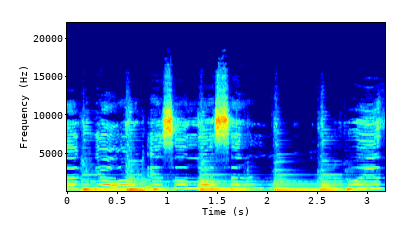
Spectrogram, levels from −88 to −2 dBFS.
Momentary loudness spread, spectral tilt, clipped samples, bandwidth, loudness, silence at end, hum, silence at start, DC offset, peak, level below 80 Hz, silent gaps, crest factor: 10 LU; -3 dB/octave; under 0.1%; 17 kHz; -26 LUFS; 0 s; none; 0 s; under 0.1%; -10 dBFS; -82 dBFS; none; 18 dB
